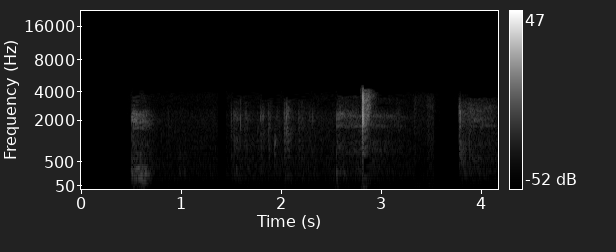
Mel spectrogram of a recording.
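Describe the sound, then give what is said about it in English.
Scattered finger snaps from several people as they come back to their bodies and open their eyes, soft and uneven at first, then one crisp, louder snap, followed by a few more faint snaps with brief quiet gaps between. “So when people feel comfortable, they can come back to their body and open their eyes and snap your fingers.”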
